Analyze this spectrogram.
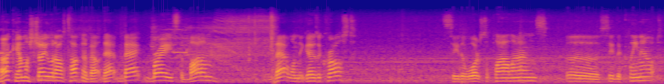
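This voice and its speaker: Over noticeable background noise, a man speaks at a moderate pace with ordinary pitch variation and long, frequent pauses. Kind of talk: casual vlog chat. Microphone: phone near.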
